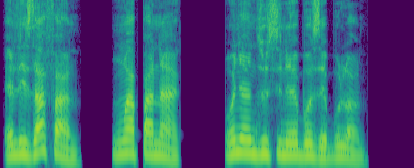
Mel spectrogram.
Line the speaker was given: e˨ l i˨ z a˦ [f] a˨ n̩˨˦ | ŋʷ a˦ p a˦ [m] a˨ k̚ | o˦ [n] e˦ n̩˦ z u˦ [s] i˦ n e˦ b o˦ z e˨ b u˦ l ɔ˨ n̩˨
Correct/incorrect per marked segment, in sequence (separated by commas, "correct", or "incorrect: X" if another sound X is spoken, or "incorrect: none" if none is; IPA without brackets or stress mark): correct, incorrect: n, incorrect: ɲ, correct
